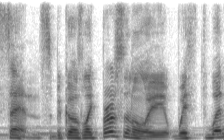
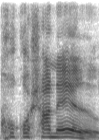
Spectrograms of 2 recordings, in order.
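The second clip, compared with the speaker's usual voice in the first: high, put-on French accent; 5 semitones higher than usual. Describing a classy League champion to another speaker, in a good French accent. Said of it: "That's a good French accent".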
